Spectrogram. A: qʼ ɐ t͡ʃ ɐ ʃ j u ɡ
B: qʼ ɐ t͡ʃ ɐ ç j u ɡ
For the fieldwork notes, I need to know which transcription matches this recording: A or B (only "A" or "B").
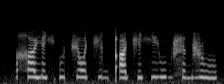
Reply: B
